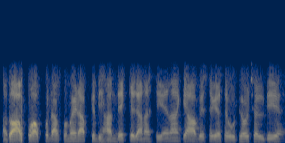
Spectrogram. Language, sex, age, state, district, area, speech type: Hindi, male, 30-45, Madhya Pradesh, Harda, urban, conversation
